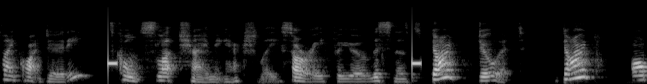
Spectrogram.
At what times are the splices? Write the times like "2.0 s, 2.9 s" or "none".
1.2 s, 4.0 s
